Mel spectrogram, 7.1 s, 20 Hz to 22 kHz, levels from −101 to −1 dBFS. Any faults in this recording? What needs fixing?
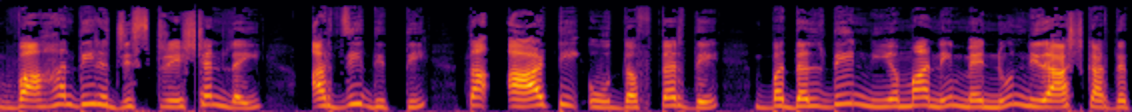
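Frames out of order at 1.20 to 1.27 s, just before "ਲਈ ਅਰਜ਼ੀ ਦਿੱਤੀ ਤਾਂ": two adjacent single-frame runs, consistent with 24 ms frames, were decoded in swapped order, so the speech there flutters, though no time is lost. Enforce sequence-number reordering in the receive jitter buffer before frames reach the decoder.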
